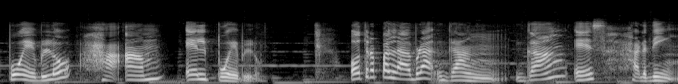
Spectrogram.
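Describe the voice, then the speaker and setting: A woman teaching a grammar lesson in a careful, scripted way, pausing to spell out each example. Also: medium pitch, a bit bright, dull audio. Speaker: language teacher.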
